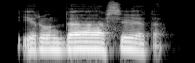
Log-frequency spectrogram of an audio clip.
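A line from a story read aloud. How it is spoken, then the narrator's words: Grumbling Varangian. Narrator (Russian): пробурчал варяг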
